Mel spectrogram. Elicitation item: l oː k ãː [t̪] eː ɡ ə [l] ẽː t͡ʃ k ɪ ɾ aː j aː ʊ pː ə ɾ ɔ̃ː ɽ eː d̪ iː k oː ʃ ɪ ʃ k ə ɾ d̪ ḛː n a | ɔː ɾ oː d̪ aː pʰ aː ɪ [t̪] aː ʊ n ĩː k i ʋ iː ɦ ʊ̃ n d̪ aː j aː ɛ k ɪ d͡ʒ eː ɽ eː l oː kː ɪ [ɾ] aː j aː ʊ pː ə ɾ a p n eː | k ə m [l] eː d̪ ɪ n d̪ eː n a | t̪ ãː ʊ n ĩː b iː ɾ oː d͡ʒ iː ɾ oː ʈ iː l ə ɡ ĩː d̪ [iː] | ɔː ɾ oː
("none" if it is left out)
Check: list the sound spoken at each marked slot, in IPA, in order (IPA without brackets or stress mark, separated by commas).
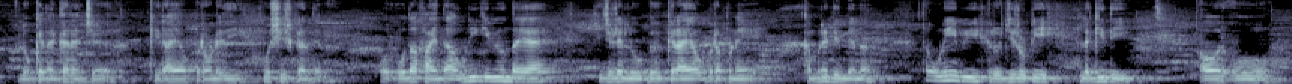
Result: d̪, ɾ, d̪, ɾ, ɾ, iː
